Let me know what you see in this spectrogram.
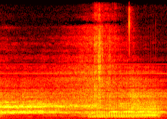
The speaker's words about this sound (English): Bus crashed. Mom, what bus crashed?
